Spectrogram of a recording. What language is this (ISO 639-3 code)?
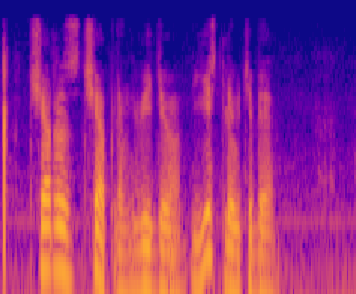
rus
